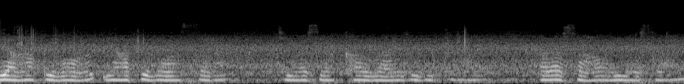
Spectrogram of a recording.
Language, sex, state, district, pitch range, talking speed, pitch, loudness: Hindi, female, Bihar, Samastipur, 195-205 Hz, 150 wpm, 200 Hz, -21 LUFS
